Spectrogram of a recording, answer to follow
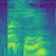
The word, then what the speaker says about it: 不行: You would use these two characters, and this is pronounced 不行, 不行.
